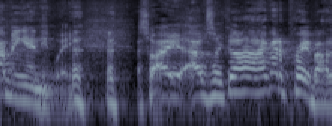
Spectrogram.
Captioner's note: laughs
